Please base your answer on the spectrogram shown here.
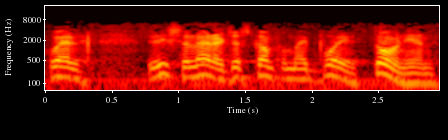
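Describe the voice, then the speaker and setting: An actor playing a humble, proud Italian immigrant father with an Italian accent and halting broken English in 1940s radio. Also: fairly high pitch, lively intonation, a little hiss or hum, natural voice. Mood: shy, hopeful. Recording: muffled vintage radio recording.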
